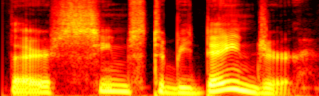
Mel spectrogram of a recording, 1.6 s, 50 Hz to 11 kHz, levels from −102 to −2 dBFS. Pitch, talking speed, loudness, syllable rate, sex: 150 Hz, 190 wpm, -19 LUFS, 4.8 syllables/s, male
